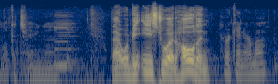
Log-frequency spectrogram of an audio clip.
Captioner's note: buzzer beeps beeps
